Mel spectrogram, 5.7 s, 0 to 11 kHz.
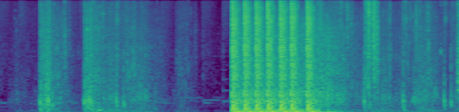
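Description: Gunfire in Call of Duty 4: Modern Warfare during a 1v1 free-for-all match, starting as short bursts and pauses, then a loud rapid automatic volley of evenly spaced shots that tapers off.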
